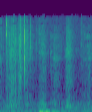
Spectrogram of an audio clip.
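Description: Crinkling and crunching while someone eats a cheese-flavoured ring snack called Ringu, similar in size to a Funyun: a few short, crisp bursts of crackle and crunch, fairly quiet and with no talk.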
